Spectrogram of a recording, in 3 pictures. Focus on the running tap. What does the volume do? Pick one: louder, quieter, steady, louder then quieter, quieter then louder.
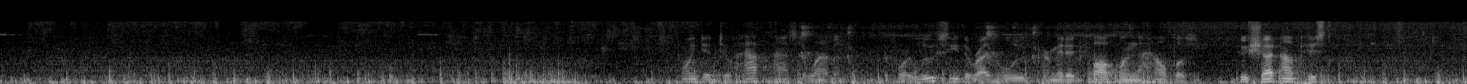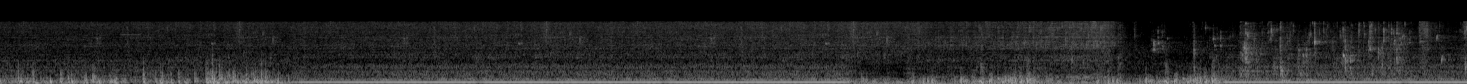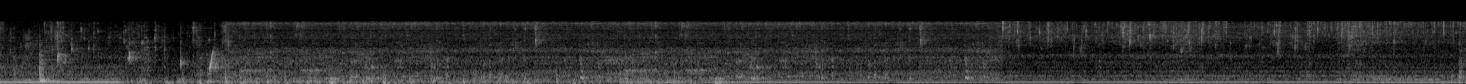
louder.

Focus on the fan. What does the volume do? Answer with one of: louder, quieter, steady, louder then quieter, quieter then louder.
quieter.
